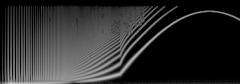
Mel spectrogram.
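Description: Teenage Engineering Pocket Operator, played through an arcade-button case, sounding a synthesized tone that glides steadily upward in pitch from low to very high over about two seconds.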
